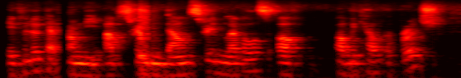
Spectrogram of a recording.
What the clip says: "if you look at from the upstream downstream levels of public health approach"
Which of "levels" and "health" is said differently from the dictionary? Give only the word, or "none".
none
